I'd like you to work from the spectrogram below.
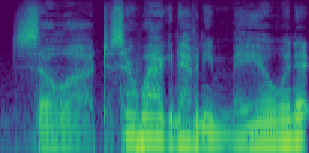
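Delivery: very quiet whisper. Voicing a character during a group story scene; whispering. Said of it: "And then and it whispers".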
